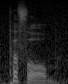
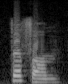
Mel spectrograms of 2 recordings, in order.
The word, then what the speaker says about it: perform: signature perform okay but to perform they as in to give a performance it's the stress is on the second syllable okay try it perform perform that's it and revolution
